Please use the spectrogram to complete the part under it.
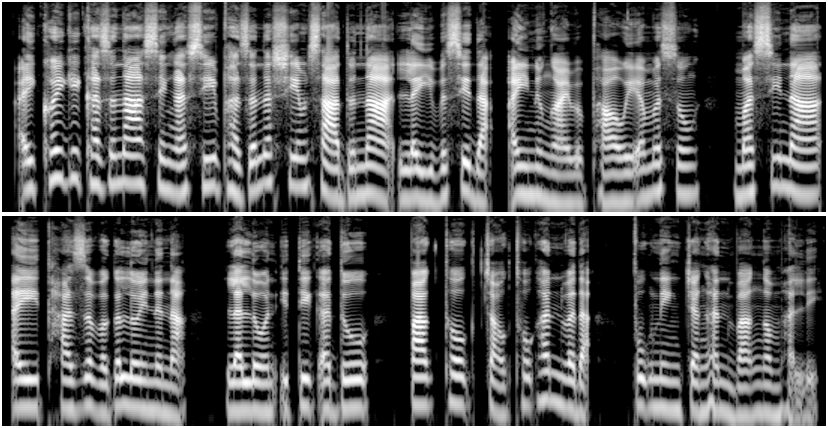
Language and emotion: Manipuri, happy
